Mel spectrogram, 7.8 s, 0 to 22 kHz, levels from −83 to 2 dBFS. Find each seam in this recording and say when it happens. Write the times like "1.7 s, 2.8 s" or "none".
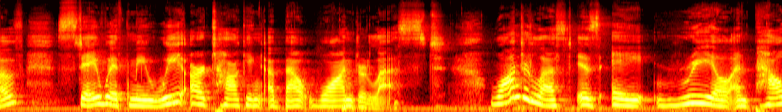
none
